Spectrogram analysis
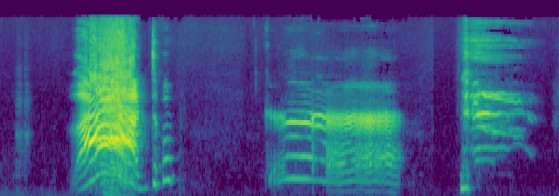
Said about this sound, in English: What were you saying before you yelled? Well, you're the one who grabbed me randomly. I'm trying to bring you closer to the microphone.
